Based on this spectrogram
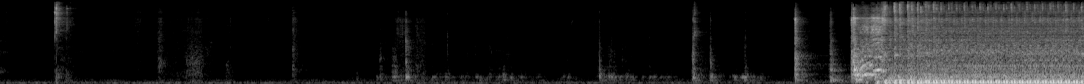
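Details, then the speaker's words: Husqvarna Z254F zero-turn mower after a tune-up and new starter, solenoid, fuel pump and fuel shut-off valve (the old valve was possibly plugging): a few quiet clicks, then it starts and settles into a steady, even, healthy idle. "and it does excellent"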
